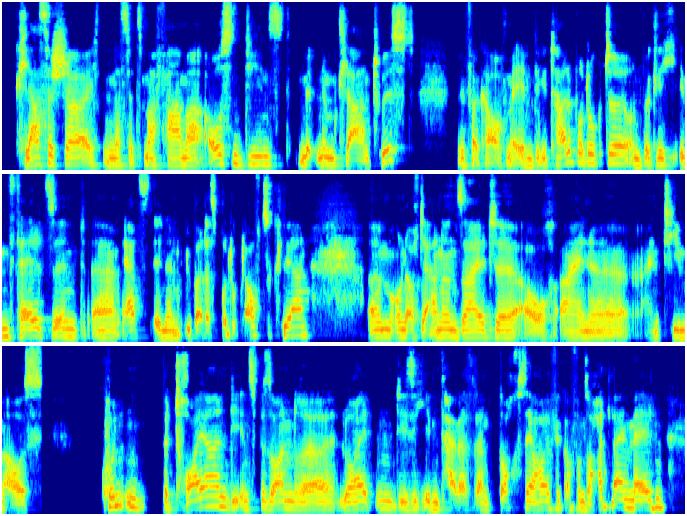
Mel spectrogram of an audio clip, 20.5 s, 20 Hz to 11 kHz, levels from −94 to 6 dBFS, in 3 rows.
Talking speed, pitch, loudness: 160 wpm, 145 Hz, -24 LUFS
